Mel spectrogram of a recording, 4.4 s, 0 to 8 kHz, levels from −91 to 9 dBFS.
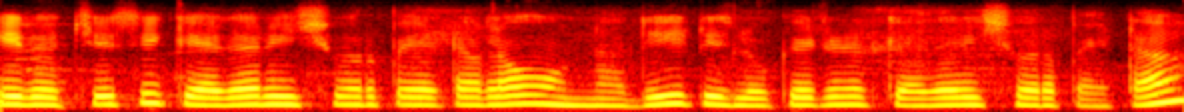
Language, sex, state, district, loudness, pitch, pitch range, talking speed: Telugu, female, Andhra Pradesh, Krishna, -16 LUFS, 210 Hz, 200-220 Hz, 95 wpm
